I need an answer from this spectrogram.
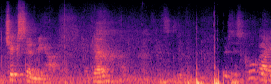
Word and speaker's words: Csikszentmihalyi: You pronounce his name Csikszentmihalyi, okay?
